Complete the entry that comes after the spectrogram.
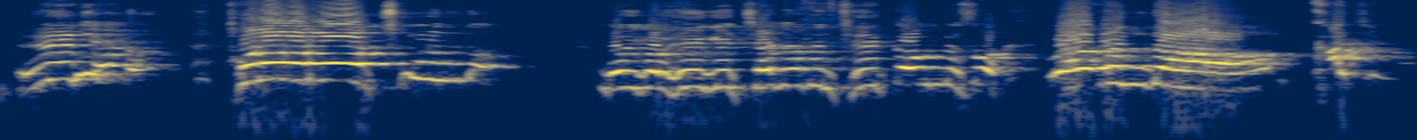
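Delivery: high-pitched, impassioned warning; urgent pleading cry. Retold or imitated. Preacher voicing the Lord calling sinners back, urgently pleading. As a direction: call them back as if they are in danger. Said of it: "첫 번째 하신 말이 뭐예요".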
